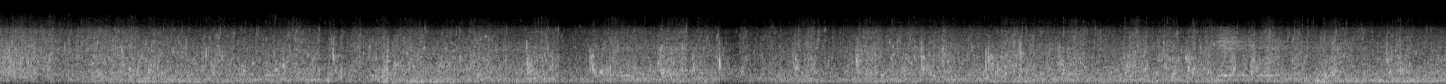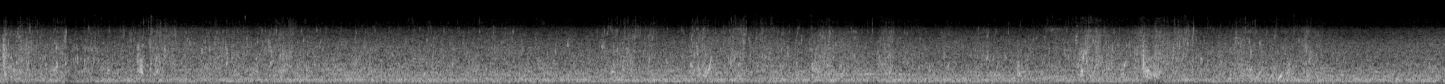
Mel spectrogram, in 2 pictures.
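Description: Water splashing and churning right at the microphone as a swimmer strokes through a pool: a steady rushing with frequent sharp splashes.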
